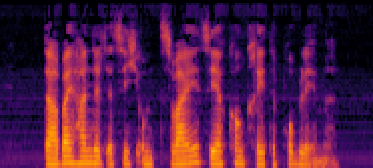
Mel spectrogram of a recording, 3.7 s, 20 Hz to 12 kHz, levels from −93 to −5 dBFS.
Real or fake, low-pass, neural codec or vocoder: real; 10.8 kHz; none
